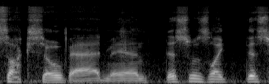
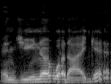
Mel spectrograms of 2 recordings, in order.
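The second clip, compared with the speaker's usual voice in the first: plain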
